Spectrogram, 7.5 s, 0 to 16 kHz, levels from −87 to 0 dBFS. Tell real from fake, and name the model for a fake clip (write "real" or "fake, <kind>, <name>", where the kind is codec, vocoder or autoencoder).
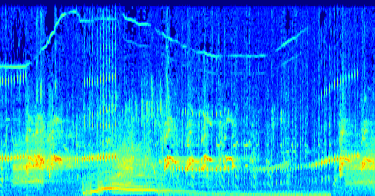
real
